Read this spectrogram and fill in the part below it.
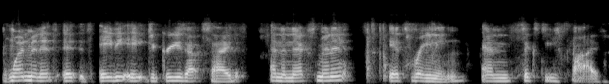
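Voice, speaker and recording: A middle-aged woman, raspy from a spring cold, chatting casually as she hosts a live craft demo and greets viewers by name. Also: sits low, steady tone, normal speed, dull audio. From Southern California. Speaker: craft livestream host. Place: home craft room.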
